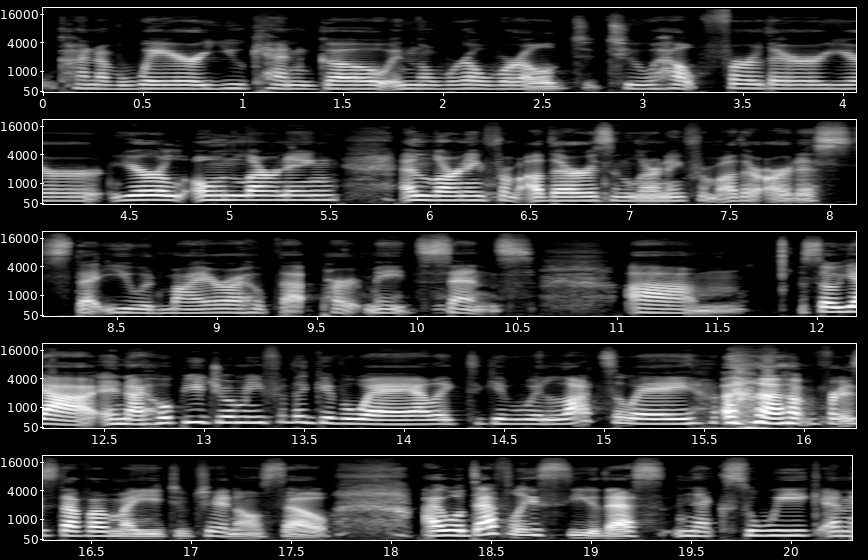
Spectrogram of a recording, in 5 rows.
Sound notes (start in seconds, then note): 15.6 laughs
